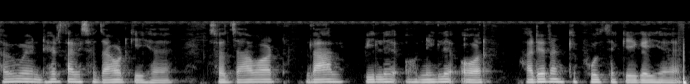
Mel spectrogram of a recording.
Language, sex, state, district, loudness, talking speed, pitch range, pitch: Hindi, male, Jharkhand, Palamu, -20 LUFS, 180 wpm, 105-115 Hz, 110 Hz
